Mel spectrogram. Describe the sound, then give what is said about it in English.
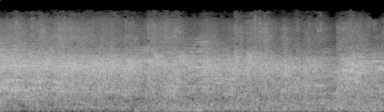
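A crowd at a school claps for themselves, steadily and loudly for several seconds, the dense patter of many hands forming a continuous wash of applause with no voices on top. “Clap for yourselves.”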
